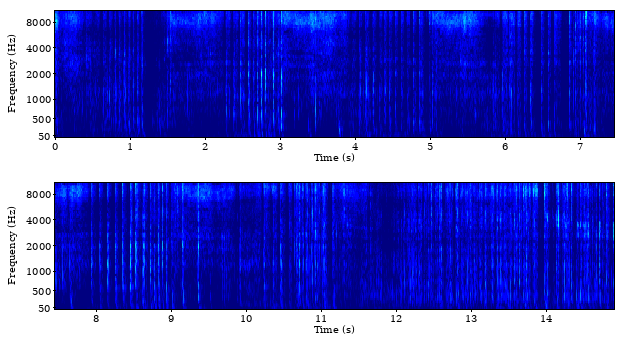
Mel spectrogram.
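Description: Long nails grip and scratch the leather of a hollow black leather bag held upright. Quiet, dense scratching and squeaky rubbing come in rapid crackling bursts that swell and ease throughout.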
